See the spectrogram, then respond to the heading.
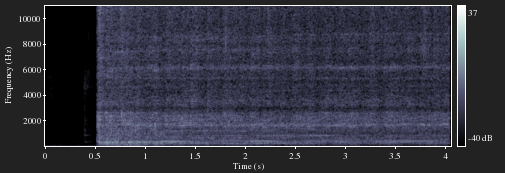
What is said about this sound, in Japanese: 離れましたちょっとこれでもうるさいかなコーヒーメーカーの辛いところはこの音ですよねだから夜とかにはさすがに使えないですね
